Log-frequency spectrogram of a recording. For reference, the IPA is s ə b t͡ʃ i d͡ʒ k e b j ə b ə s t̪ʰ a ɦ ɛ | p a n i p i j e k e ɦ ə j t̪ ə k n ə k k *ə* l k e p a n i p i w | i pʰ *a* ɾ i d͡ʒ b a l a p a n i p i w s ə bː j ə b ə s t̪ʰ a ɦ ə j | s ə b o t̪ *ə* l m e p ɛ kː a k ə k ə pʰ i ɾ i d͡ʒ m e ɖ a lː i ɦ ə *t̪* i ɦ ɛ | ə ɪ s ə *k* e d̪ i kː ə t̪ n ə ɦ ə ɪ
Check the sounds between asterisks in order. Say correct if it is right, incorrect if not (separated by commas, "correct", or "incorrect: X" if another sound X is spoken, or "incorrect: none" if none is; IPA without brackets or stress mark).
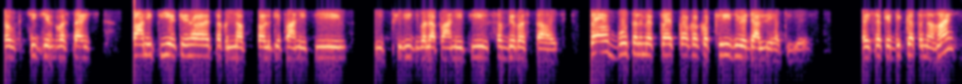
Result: correct, incorrect: i, correct, correct, correct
